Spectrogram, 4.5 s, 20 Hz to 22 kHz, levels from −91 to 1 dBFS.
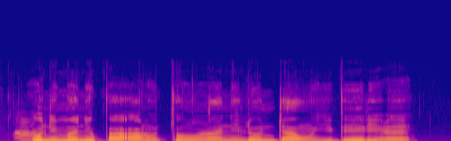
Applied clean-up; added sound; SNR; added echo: none; Wind instrument, woodwind instrument; 15 dB; none.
